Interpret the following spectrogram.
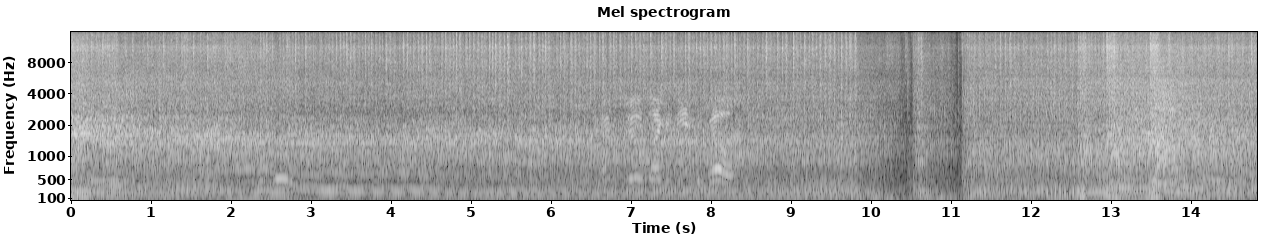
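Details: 2004 RMK 800 two-stroke sled with SOP exhaust, Boyesen reeds, one cylinder at 120 psi compression; climbs and falls cleanly through the revs, no misses or rattles; strong, healthy revving.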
